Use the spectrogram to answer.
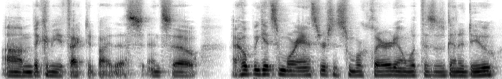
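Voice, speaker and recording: A man's voice: on the low side, fast. A man hosting a local news podcast, chatting casually and working through numbers aloud. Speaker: podcast host. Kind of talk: casual chat.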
